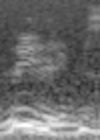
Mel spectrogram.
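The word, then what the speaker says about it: Reims: Because our pronunciation was Reams, and so then they all jumped up again.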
